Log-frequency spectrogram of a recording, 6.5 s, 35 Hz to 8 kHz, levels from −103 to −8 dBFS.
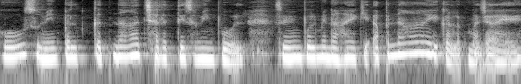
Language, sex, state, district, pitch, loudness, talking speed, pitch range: Chhattisgarhi, female, Chhattisgarh, Rajnandgaon, 185 Hz, -13 LUFS, 155 wpm, 175-210 Hz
